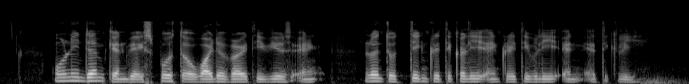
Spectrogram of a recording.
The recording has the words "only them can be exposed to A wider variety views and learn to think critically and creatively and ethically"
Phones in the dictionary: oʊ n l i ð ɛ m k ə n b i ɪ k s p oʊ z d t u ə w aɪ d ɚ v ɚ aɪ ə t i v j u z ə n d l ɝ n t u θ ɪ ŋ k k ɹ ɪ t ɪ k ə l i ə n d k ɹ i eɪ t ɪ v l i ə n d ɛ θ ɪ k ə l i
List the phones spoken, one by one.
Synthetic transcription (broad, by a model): oʊ n l i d ɛ m k ə n b i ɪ k s p oʊ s t u ə w aɪ d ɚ v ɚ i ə t i v j u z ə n l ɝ n t u t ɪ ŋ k k ɹ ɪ t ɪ k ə l i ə n k ɹ i eɪ t ɪ v l i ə n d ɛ t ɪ k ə l i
